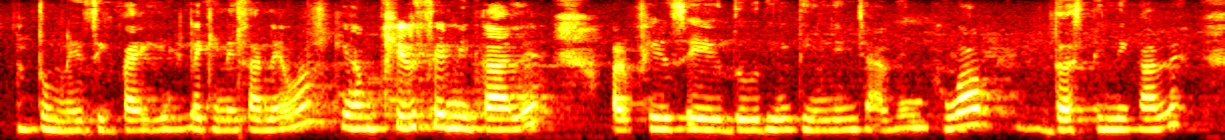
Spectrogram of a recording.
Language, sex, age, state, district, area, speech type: Hindi, female, 18-30, Bihar, Begusarai, rural, spontaneous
